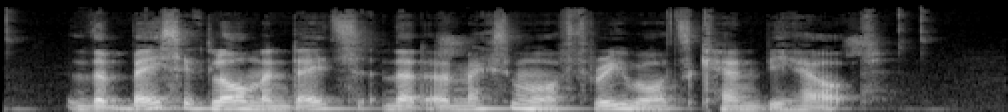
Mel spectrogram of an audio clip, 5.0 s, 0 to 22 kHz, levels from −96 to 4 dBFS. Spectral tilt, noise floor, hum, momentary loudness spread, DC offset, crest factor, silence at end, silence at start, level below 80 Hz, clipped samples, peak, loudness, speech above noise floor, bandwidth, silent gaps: -6 dB/octave; -56 dBFS; none; 9 LU; under 0.1%; 18 dB; 0.65 s; 0.35 s; -58 dBFS; under 0.1%; -2 dBFS; -20 LUFS; 37 dB; 15.5 kHz; none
